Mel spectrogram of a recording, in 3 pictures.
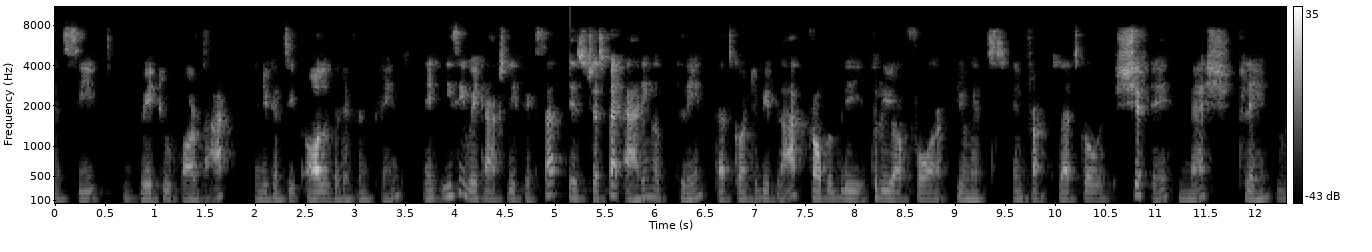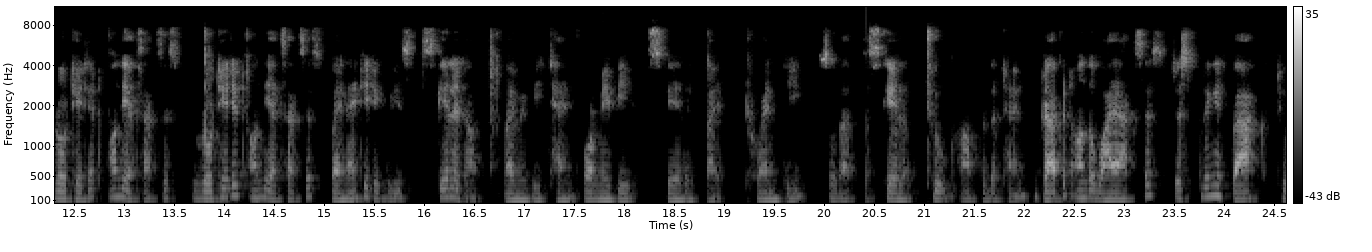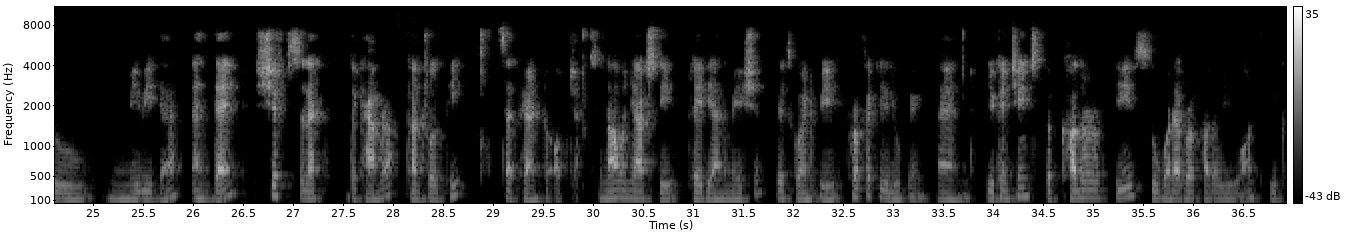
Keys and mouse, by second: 0.5 shift+space, 1.8 shift+space, 3.9-4.9 drag, 5.1 KP_0, 6.2 drag, 6.5-6.9 shift+middle drag, 10.5 shift+a, 12.4 e, 12.8 x, 13.8 r, 15.0-19.0 typing, 15.5 Return, 17.5 Return, 19.2 Return, 22.1 g, 22.3 y, 25.8 ctrl+click, 26.8 shift+right click, 28.1 ctrl+p, 29.9 KP_0, 30.6 shift+space, 33.3 click, 33.8 shift+space, 34.4 right click, 35.5 click.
